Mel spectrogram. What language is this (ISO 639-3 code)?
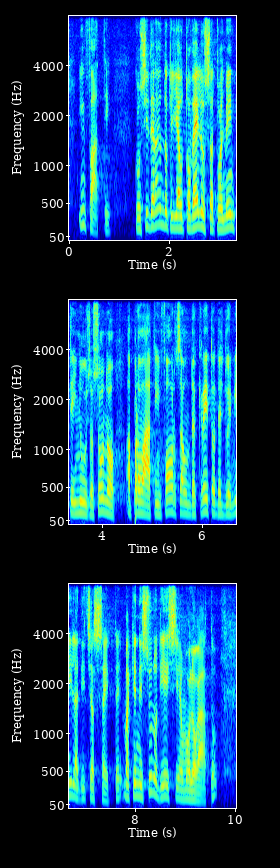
ita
